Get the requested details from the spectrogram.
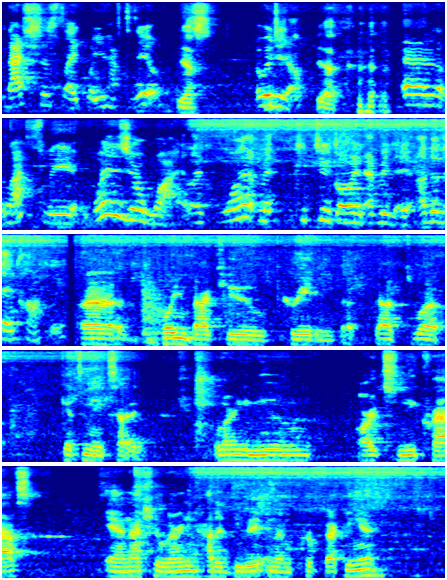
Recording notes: On location at Coffee Muse. On location at Coffee Muse. Small batch coffee shop located in the heart of Down Town Santa Ana.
